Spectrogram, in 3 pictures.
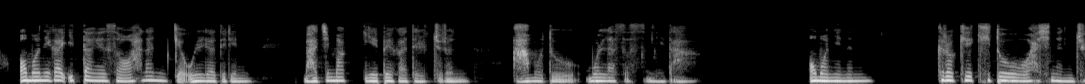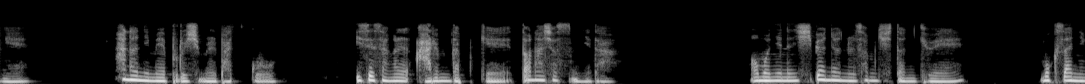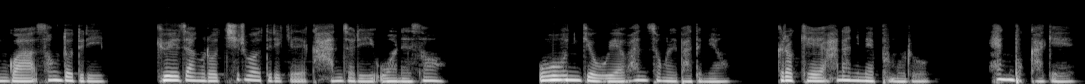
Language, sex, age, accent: Korean, female, 40-59, native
